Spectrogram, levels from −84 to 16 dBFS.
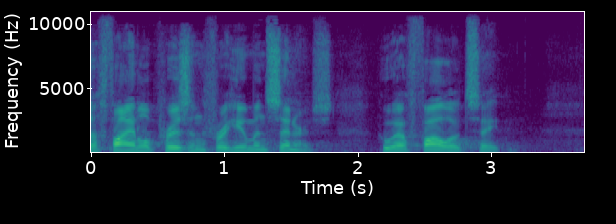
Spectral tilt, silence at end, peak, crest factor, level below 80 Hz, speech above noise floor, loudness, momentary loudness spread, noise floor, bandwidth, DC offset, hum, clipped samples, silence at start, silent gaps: -3.5 dB/octave; 0.65 s; -6 dBFS; 22 dB; -76 dBFS; 34 dB; -27 LUFS; 15 LU; -60 dBFS; 11 kHz; under 0.1%; none; under 0.1%; 0 s; none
